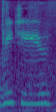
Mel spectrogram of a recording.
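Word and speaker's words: Wyche's: Dr. Weechies. That's how you say it.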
